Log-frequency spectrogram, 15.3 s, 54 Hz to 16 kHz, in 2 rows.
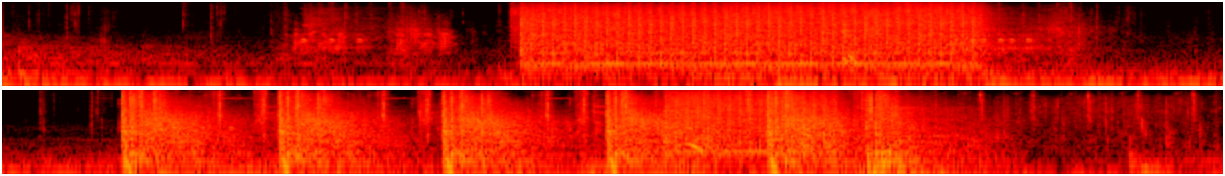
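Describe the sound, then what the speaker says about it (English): Laser turrets blasting away in the video game Fallout 76, with a long sustained roar of fire followed by a string of sharp, loud bursts in quick succession. "Laser turrets?"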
